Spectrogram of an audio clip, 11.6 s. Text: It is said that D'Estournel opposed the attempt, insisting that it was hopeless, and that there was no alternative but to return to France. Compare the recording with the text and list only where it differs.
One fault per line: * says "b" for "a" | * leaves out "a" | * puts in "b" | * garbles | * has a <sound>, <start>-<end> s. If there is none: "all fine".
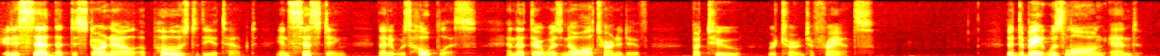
* puts in "The debate was long and"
